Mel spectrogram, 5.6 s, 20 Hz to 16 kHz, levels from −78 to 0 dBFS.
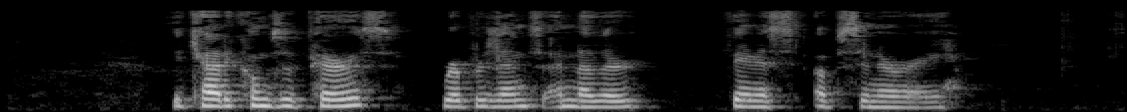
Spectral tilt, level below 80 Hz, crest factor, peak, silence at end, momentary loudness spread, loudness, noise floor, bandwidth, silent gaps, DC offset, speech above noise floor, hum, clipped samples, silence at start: -5 dB/octave; -70 dBFS; 22 dB; -4 dBFS; 0.85 s; 14 LU; -24 LUFS; -65 dBFS; 11.5 kHz; none; under 0.1%; 42 dB; none; under 0.1%; 0.85 s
